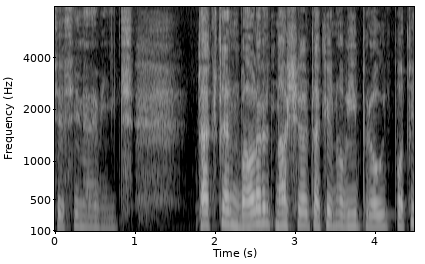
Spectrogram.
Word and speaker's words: Ballard: píše se Ballard, čte se Bob Ballard,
